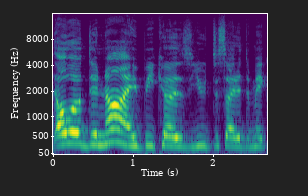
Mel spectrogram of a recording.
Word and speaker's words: Denai: no probably not although deny because you decided to make a bunch of jokes about her name d-e-n-a-i pronounced as such deny deny yeah sure I'll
